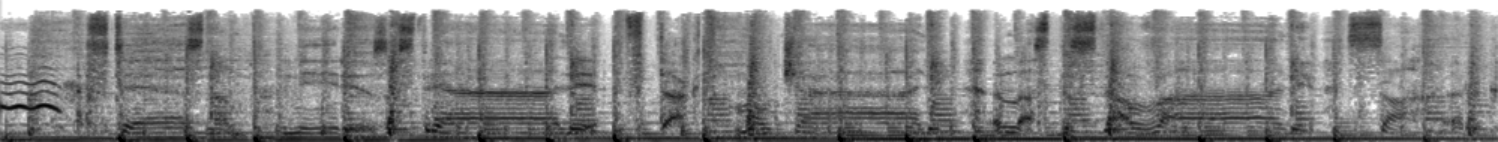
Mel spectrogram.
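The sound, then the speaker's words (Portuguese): Loud, dense heavy rock music plays throughout, with pounding drums on a steady beat, thick distorted guitars and a deep sustained bass line, no voices over it. “Solta o som na caixa aí, que é pauleira pros nossos ouvidos.”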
